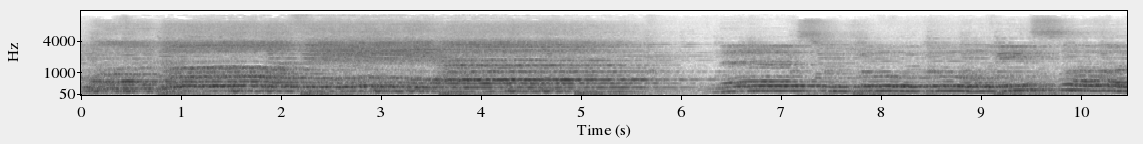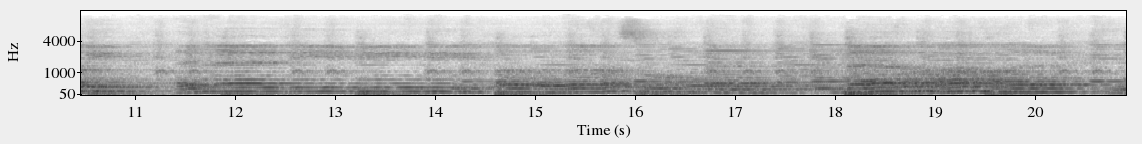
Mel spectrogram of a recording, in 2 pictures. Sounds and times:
Choir: 0:00.0 - 0:20.9.

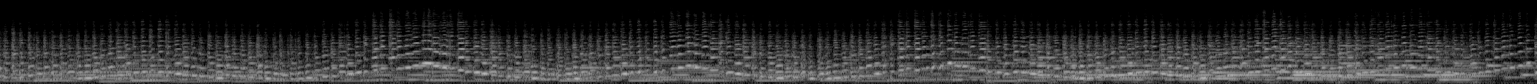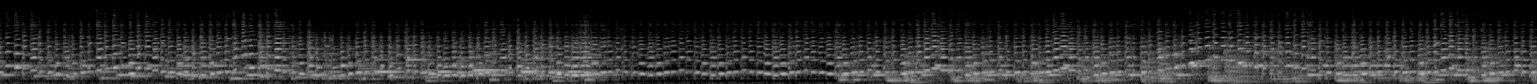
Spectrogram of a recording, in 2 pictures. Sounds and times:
Violin, fiddle: 0:00.0 - 0:30.7.

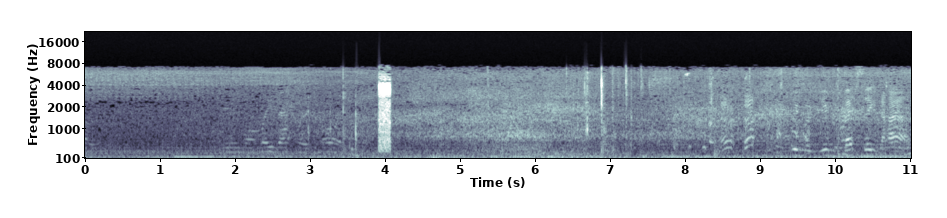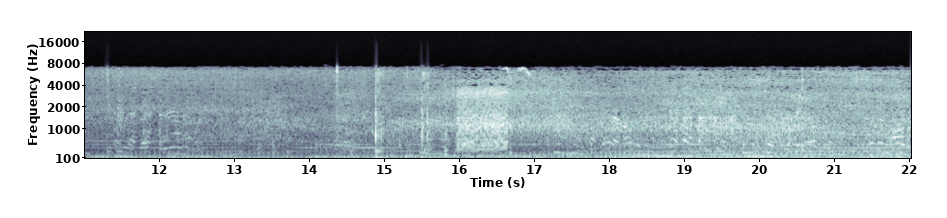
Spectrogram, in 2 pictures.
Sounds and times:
Speech: 0:01.8 - 0:03.6, 0:08.2 - 0:12.7, 0:17.3 - 0:22.0
Helicopter: 0:11.2 - 0:22.0.

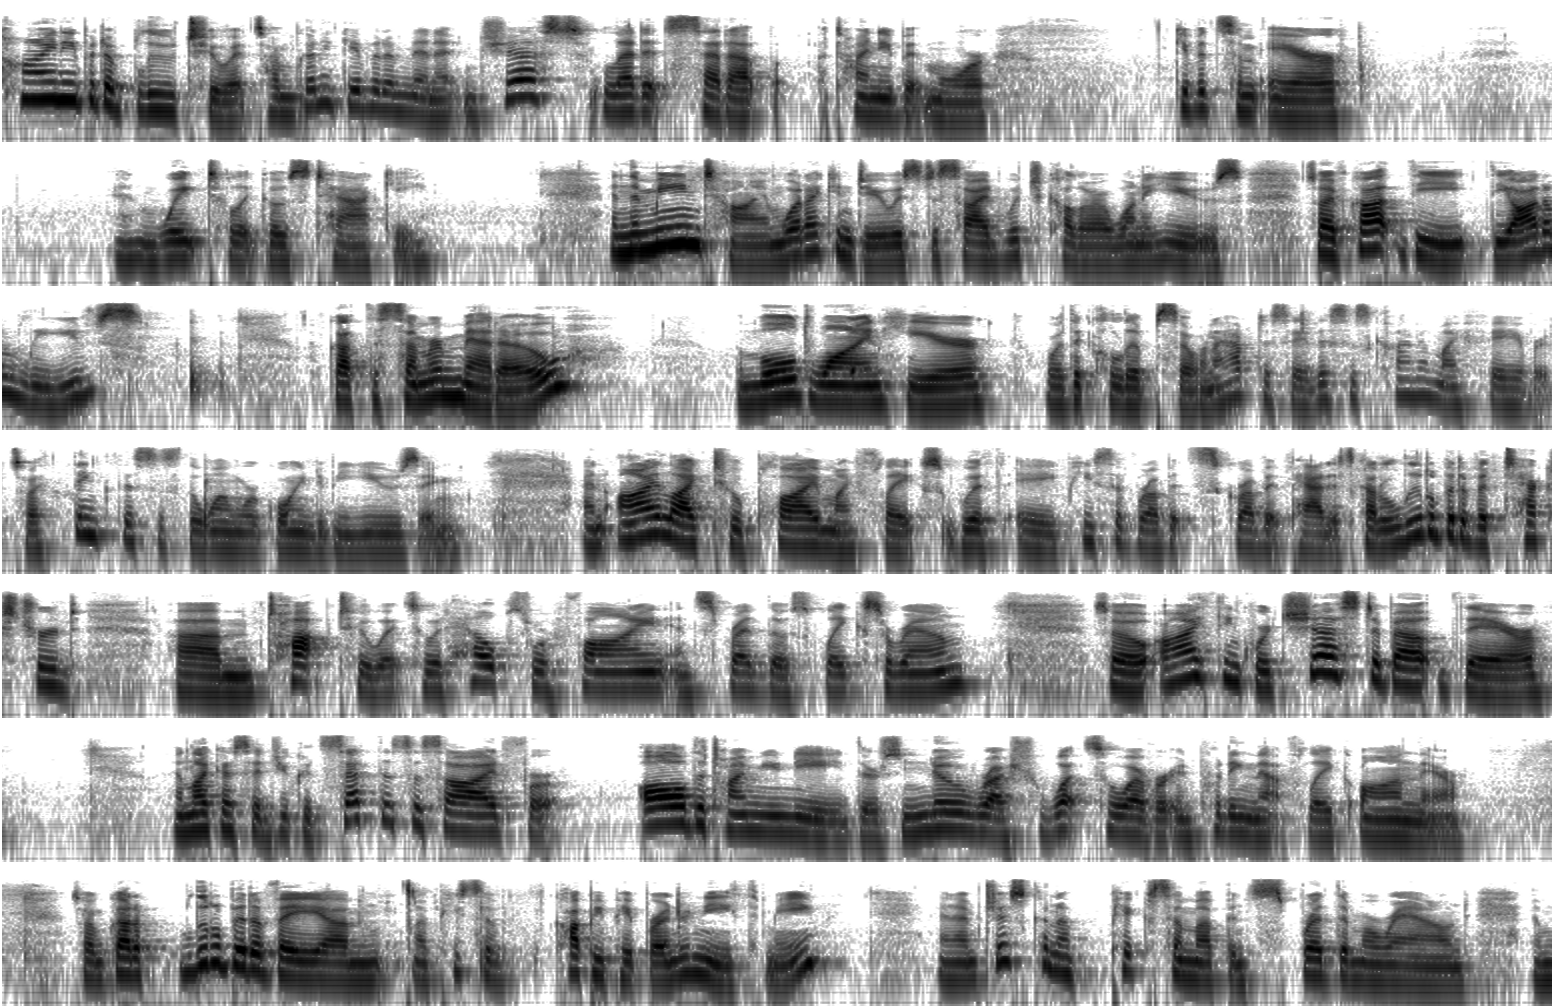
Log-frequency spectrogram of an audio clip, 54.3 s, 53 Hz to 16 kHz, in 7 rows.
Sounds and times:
Speech: 0:00.0 - 0:05.0, 0:05.8 - 0:06.8, 0:08.3 - 0:10.0, 0:10.8 - 0:16.3, 0:17.1 - 0:18.5, 0:19.2 - 0:25.6, 0:26.2 - 0:35.9, 0:36.5 - 0:38.8, 0:39.6 - 0:46.1, 0:46.8 - 0:54.2
Inside, small room: 0:00.0 - 0:54.2.

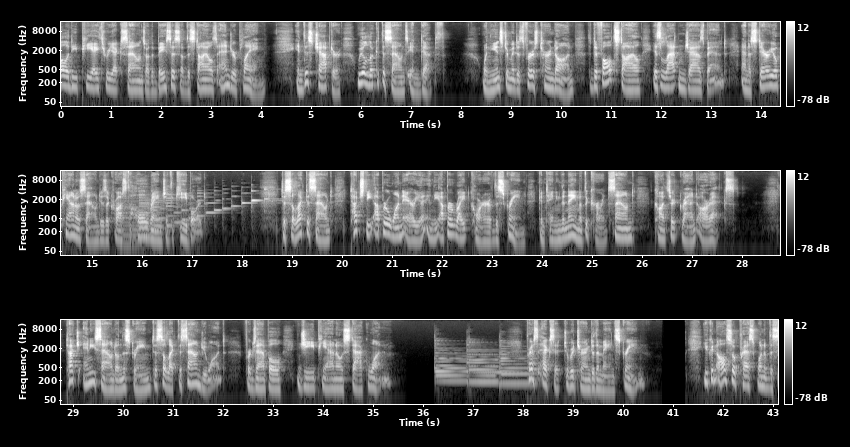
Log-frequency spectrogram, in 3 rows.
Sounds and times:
Speech: 0:00.0 - 0:07.7, 0:08.4 - 0:17.3, 0:18.8 - 0:28.0, 0:28.8 - 0:35.5, 0:38.1 - 0:40.6, 0:41.6 - 0:43.1.

